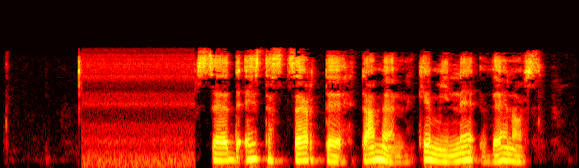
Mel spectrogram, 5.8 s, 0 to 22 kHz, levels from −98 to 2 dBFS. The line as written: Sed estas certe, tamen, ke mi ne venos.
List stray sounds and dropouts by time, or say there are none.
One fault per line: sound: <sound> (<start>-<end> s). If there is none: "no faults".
no faults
